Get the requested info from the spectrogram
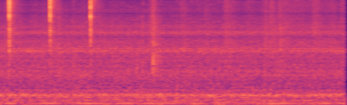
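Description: Bacon frying in a pan on a gas burner, with several sharp pops of spitting fat in the first two seconds over a steady low hum.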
